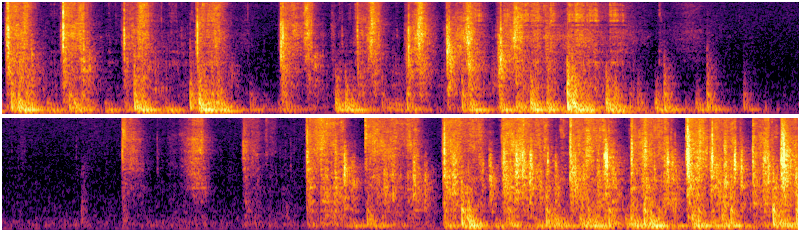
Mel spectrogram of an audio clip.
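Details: Irregular tapping and thumping on a desk indoors, with a quiet pause midway and no animal voice.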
